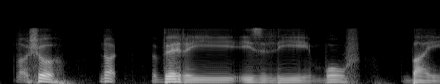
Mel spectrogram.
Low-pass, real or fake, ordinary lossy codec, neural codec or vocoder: 5.4 kHz; fake; none; codec, 16 kHz, 0.2 kbps, FocalCodec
